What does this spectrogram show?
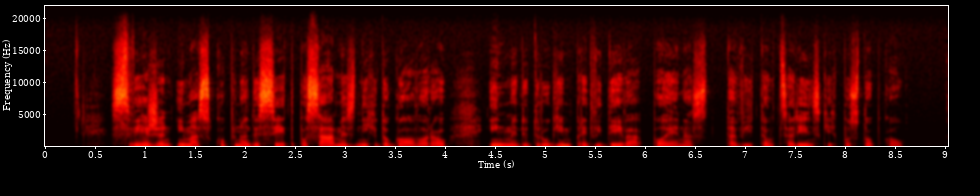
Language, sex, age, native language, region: Slovenian, female, 60+, Slovenian, Central Slovenia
